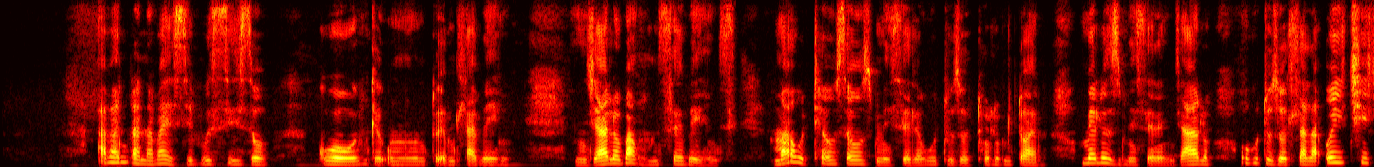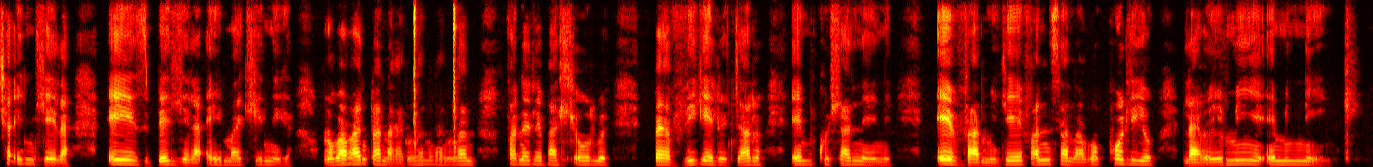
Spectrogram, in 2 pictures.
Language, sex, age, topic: North Ndebele, female, 50+, health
